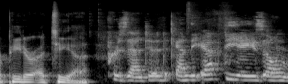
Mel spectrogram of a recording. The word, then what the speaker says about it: Attia: Attia, that's the AI voice not knowing how to pronounce his name as Peter Attia. And if I'm wrong about that, then that's funny, but I'm pretty sure it's Dr. Peter Attia.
